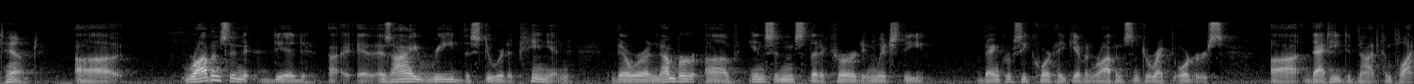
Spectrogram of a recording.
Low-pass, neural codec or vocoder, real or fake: 7.2 kHz; none; real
